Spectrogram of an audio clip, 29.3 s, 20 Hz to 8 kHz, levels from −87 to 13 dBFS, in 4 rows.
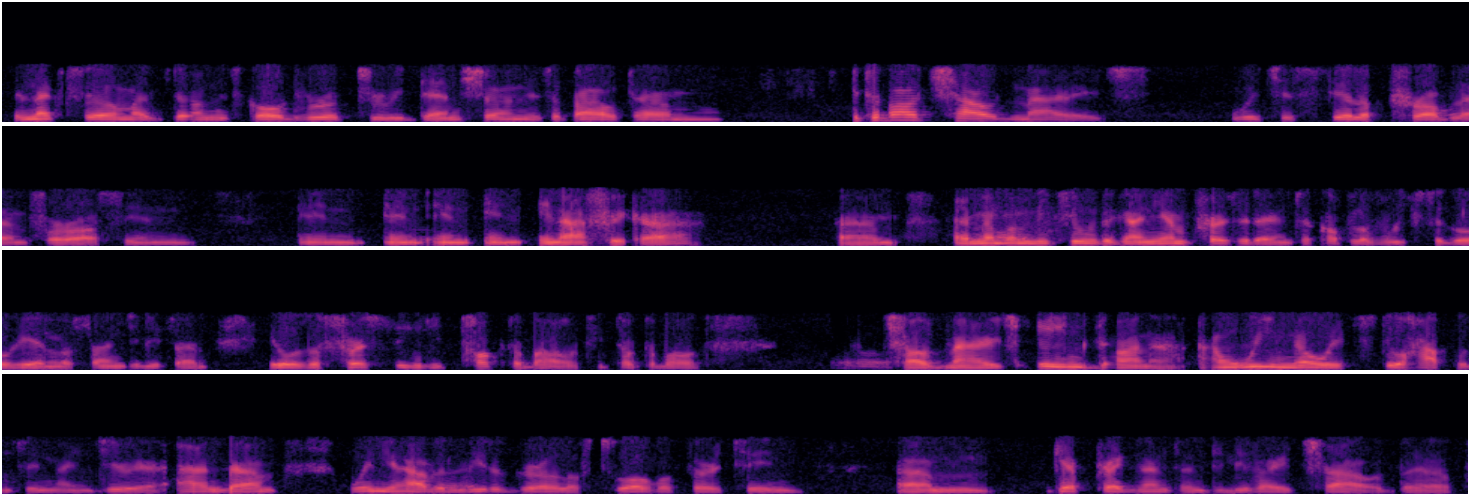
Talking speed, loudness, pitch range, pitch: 190 wpm, -29 LUFS, 100-115 Hz, 105 Hz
